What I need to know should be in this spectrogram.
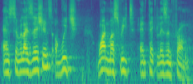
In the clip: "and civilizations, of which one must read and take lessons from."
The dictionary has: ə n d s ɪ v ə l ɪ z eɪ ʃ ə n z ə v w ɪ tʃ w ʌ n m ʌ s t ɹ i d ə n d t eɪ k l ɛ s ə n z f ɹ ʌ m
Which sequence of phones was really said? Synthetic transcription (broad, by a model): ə n s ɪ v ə l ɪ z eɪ ʃ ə n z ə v w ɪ tʃ w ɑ n m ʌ s t ɹ i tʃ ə n t eɪ k l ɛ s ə n f ɹ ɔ m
